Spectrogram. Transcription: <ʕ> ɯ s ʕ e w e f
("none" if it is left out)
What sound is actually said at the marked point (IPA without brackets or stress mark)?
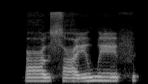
ʕ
